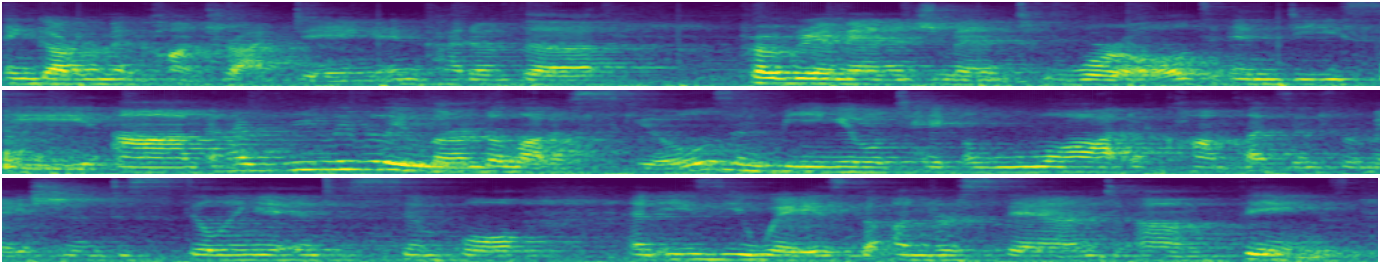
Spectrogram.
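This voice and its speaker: A woman's voice: deep voice, normal speed. A woman in her thirties, a professional coach, telling her story in an interview with many ums. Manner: warm, earnest storytelling with many fillers. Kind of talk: interview answers. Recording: echoey room with noise.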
